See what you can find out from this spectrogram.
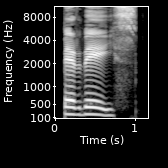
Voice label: "perdeis", spanish

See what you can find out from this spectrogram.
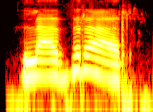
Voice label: "ladrar", spanish

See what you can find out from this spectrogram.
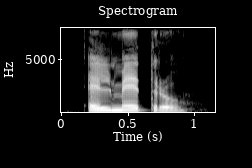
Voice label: "subway" Spanish

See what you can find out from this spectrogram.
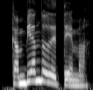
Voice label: "Cambiando De Tema", spanish

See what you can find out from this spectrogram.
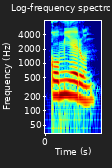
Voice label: "comieron", Spanish

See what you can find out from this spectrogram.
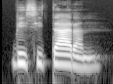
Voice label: "visitaran", Spanish

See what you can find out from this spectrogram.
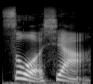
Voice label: "sit down", Chinese

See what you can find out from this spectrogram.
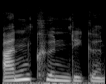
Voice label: "announce", german

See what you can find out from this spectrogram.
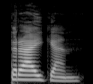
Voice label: "traigan", Spanish

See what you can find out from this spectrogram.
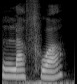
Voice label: faith, french

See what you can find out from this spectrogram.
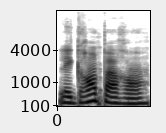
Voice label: grandparents, french

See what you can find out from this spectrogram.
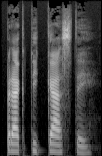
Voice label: "practicaste", spanish

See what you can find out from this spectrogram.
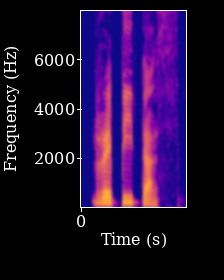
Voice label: "repitas", Spanish

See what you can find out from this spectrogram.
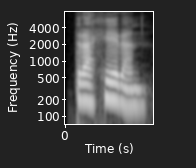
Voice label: "trajeran", Spanish

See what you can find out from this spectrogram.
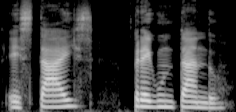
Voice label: "estais preguntando", spanish

